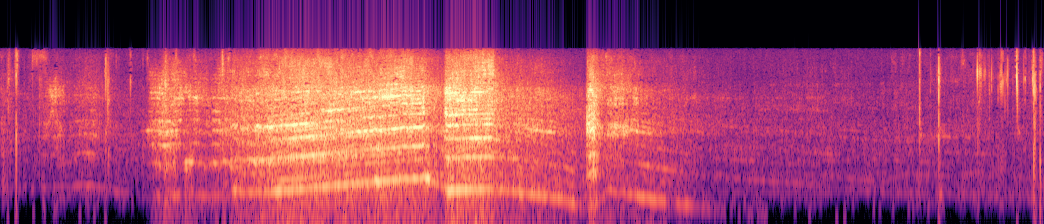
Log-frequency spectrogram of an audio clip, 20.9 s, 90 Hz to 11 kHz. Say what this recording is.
Remote competition. Sound of engine about 1 km far. Recorded by Nokia 6230i.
